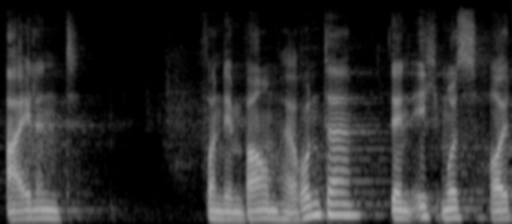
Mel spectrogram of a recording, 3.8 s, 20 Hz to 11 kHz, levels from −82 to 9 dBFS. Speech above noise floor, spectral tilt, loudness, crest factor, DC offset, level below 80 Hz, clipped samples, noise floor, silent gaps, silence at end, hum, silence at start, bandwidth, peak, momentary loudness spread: 39 dB; -6 dB/octave; -26 LUFS; 18 dB; under 0.1%; -64 dBFS; under 0.1%; -64 dBFS; none; 0 s; none; 0.05 s; 9.8 kHz; -8 dBFS; 7 LU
